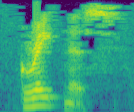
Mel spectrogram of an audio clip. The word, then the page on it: Great Ness: great・ness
